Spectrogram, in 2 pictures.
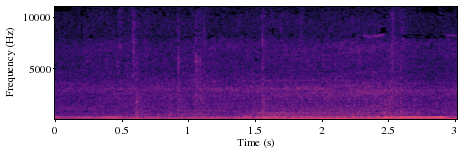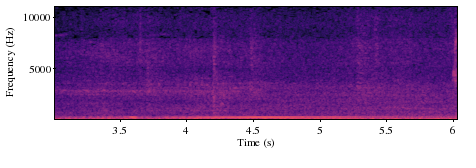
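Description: Van engine and road rumble heard from inside the cab while driving slowly, the engine hum dropping in pitch about three and a half seconds in and then rising slowly.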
